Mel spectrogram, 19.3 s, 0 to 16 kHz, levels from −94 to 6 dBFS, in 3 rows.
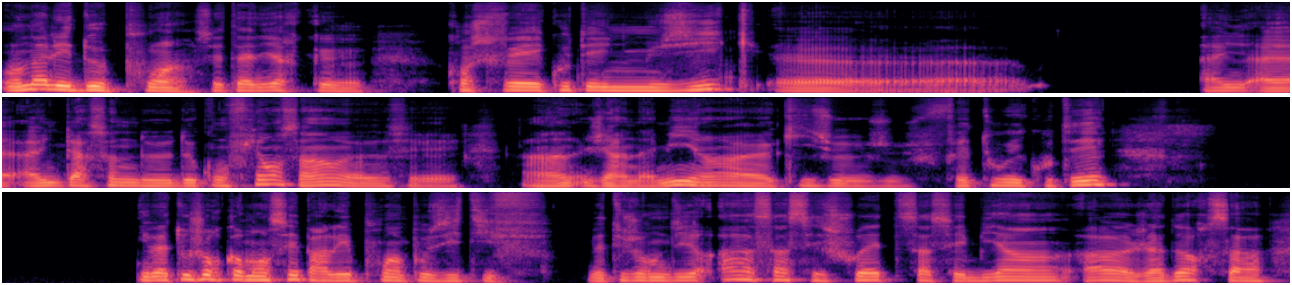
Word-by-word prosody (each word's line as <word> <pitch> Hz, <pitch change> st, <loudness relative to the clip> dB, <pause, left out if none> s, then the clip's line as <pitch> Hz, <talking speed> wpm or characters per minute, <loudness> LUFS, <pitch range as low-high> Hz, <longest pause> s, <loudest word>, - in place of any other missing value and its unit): on 140 Hz, +3 st, +5 dB
a 180 Hz, -, +8 dB
les 155 Hz, -3 st, +9 dB
2 145 Hz, +1 st, +8 dB
points, 120 Hz, -4 st, +1 dB
c'est-à-dire 120 Hz, +3 st, -1 dB
que 110 Hz, -5 st, -3 dB, 0.4 s
quand 135 Hz, -, -2 dB
je 120 Hz, -, -6 dB
fais 140 Hz, -1 st, +5 dB
écouter 135 Hz, +2 st, 0 dB
une 130 Hz, 0 st, +3 dB
musique, 130 Hz, +7 st, +1 dB
heu, 470 Hz, 0 st, -3 dB, 1.6 s
à 115 Hz, 0 st, -4 dB
u 120 Hz, 0 st, -2 dB
à 110 Hz, 0 st, -1 dB
à 110 Hz, -, 0 dB
une 115 Hz, 0 st, +1 dB
personne 120 Hz, +1 st, 0 dB
de 110 Hz, -1 st, +1 dB
de 110 Hz, +1 st, 0 dB
confiance, 115 Hz, +10 st, -2 dB
hein, 130 Hz, +1 st, +2 dB
heu, 105 Hz, -1 st, -2 dB
c'est 100 Hz, -2 st, -8 dB, 0.3 s
un 105 Hz, +1 st, -1 dB
j'ai 110 Hz, -2 st, -1 dB
un 100 Hz, 0 st, -1 dB
ami, 130 Hz, +10 st, +3 dB
hein, 120 Hz, -1 st, 0 dB, 0.2 s
à -, -, -3 dB
qui 110 Hz, +3 st, -8 dB
je 105 Hz, -3 st, -4 dB
je 95 Hz, 0 st, -12 dB, 0.3 s
fais 110 Hz, -, -3 dB
tout 120 Hz, +3 st, -2 dB
écouter. 140 Hz, +9 st, +2 dB, 1.6 s
Il 135 Hz, -, +2 dB
va 140 Hz, -, +5 dB
toujours 170 Hz, 0 st, +3 dB
commencer 150 Hz, +1 st, +4 dB
par 125 Hz, -4 st, +1 dB
les 125 Hz, 0 st, +3 dB
points 125 Hz, +2 st, -1 dB
positifs. 110 Hz, -2 st, -5 dB, 0.2 s
Il -, -, -4 dB
va 110 Hz, -, -1 dB
toujours 130 Hz, +3 st, -1 dB
me 125 Hz, -, +2 dB
dire: 130 Hz, +2 st, -1 dB
«Ah 160 Hz, 0 st, 0 dB
ça 150 Hz, 0 st, -1 dB
c'est 140 Hz, -2 st, -3 dB
chouette, 140 Hz, +5 st, 0 dB
ça 125 Hz, -4 st, -3 dB
c'est 120 Hz, +1 st, -2 dB
bien, 130 Hz, +1 st, -1 dB
ah 125 Hz, 0 st, +1 dB
j'adore 110 Hz, +7 st, 0 dB
ça. 115 Hz, -2 st, 0 dB
125 Hz, 190 wpm, -23 LUFS, 110-140 Hz, 1.6 s, les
